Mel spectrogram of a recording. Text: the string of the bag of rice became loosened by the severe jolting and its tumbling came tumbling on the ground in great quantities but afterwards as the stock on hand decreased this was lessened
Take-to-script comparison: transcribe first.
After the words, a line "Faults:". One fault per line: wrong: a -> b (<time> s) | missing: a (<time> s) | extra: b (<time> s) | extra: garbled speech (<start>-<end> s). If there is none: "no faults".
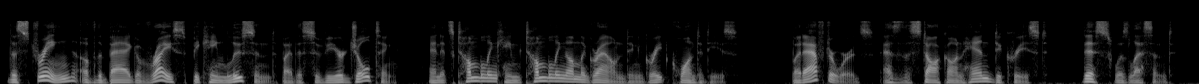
the string of the bag of rice became loosened by the severe jolting and its tumbling came tumbling on the ground in great quantities but afterwards as the stock on hand decreased this was lessened
Faults:
no faults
